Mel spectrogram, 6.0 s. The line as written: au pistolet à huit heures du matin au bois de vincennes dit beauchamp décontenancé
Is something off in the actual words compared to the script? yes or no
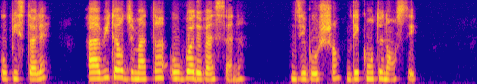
no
